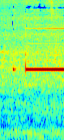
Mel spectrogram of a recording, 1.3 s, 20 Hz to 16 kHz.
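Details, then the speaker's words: Digital multimeter on continuity/diode mode probing capacitors on a Toshiba 32P2400VJ 32-inch LED TV board (blank picture, backlight on): short blip then steady high continuous beep; capacitor reads as a short. "kalau saya hubungkan begini nampak bunyi terdengar bunyi beep dan itu artinya terhubung atau short Coba kita lakukan pengukuran di beberapa kapasitor mungkin ada kapasitor yang short"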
